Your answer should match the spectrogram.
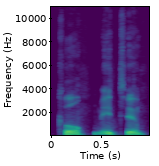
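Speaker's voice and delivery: low, soft deadpan brag; casual understated boast; Judah Friedlander. Retold or imitated. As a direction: lightly imitate an unimpressed one-upper. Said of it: "And he goes".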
